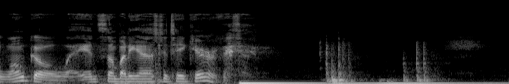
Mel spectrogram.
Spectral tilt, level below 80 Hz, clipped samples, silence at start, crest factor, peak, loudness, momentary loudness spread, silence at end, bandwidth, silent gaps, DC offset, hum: -5.5 dB/octave; -26 dBFS; under 0.1%; 0 s; 16 dB; -8 dBFS; -28 LUFS; 11 LU; 0 s; 11.5 kHz; none; under 0.1%; none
